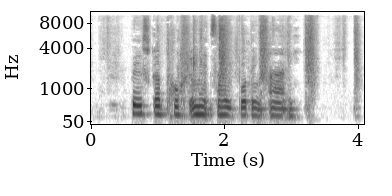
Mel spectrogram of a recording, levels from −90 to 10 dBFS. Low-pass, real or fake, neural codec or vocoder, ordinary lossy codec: 9.9 kHz; fake; vocoder, 44.1 kHz, 128 mel bands, Pupu-Vocoder; MP3, 48 kbps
